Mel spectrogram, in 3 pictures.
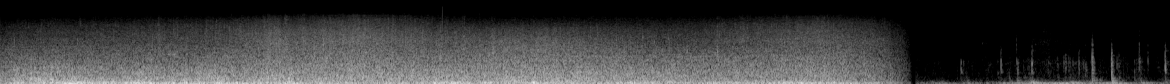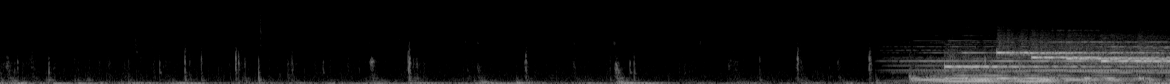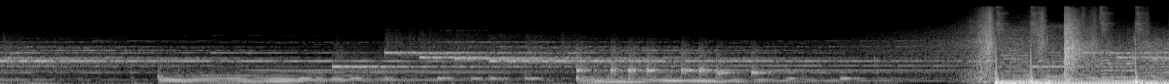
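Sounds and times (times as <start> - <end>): rain and thunder storm: 0.0 - 9.1
water lapping against kayak: 0.0 - 20.6
wind: 0.0 - 35.0
small ticks: 9.6 - 20.6.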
